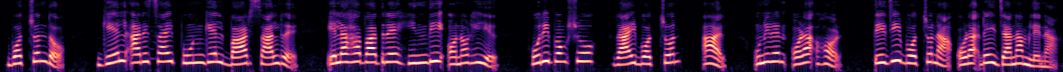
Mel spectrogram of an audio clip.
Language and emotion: Santali, neutral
